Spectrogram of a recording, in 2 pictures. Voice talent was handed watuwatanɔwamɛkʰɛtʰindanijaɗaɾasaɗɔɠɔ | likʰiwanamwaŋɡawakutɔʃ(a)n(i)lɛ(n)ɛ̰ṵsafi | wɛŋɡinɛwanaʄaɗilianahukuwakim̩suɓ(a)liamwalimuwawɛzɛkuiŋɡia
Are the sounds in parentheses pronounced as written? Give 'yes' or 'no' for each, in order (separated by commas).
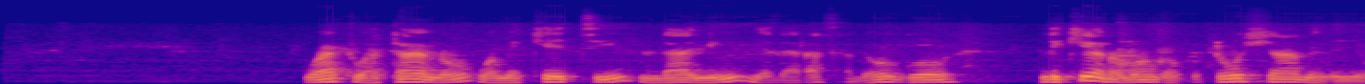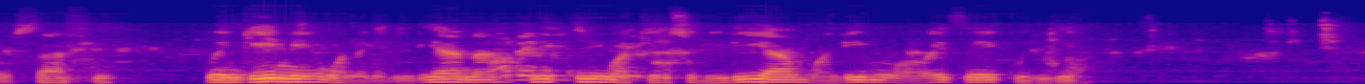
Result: yes, no, no, no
